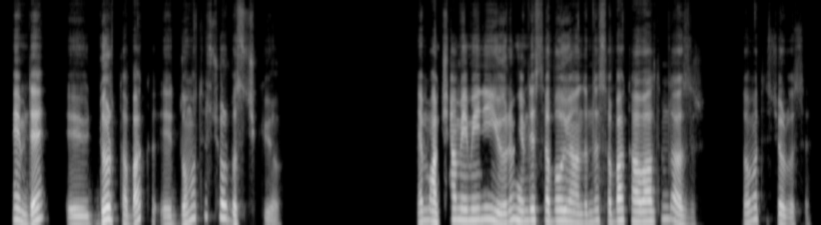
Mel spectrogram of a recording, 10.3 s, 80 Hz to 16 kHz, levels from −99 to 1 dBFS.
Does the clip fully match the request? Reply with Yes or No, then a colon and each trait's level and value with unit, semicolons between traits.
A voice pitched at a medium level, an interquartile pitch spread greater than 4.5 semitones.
Yes: medium, 160 Hz; average, 4.9 semitones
